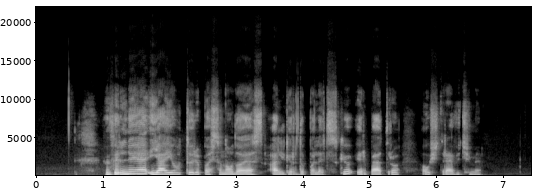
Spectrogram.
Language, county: Lithuanian, Kaunas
